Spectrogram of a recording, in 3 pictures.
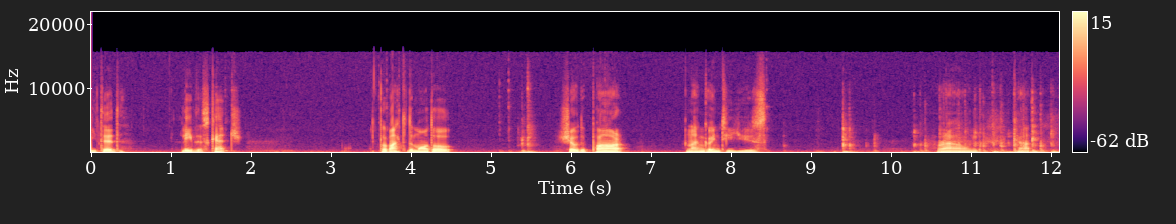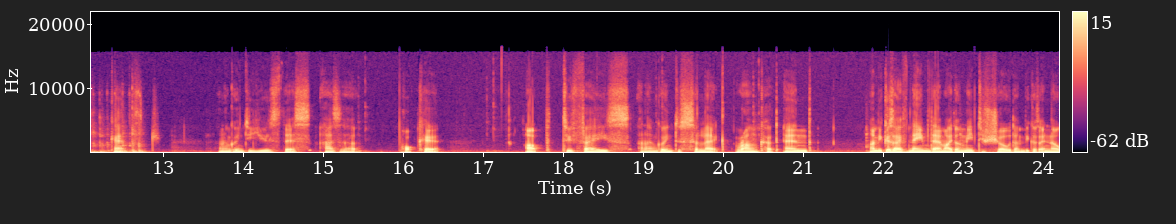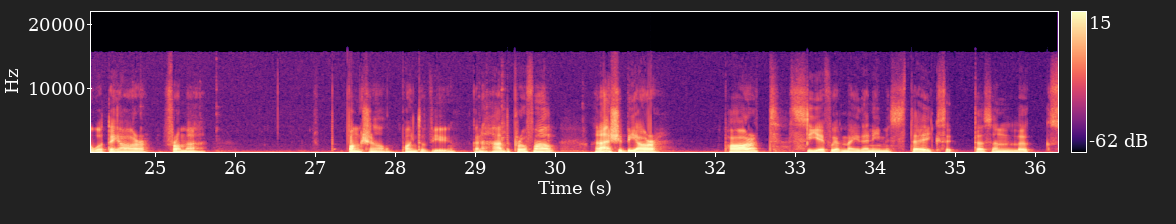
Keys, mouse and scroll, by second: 1.7 click, 3.6 click, 5.1 click, 5.3 space, 6.3 click, 6.8 middle click, 8.3 click, 9.4 F2, 10.0-13.0 typing, 13.1 scroll up 2, 13.5 scroll down 2, 15.4 click, 17.0 click, 18.1 click, 19.1 click, 20.4 click, 21.8 middle click, 22.9 middle click, 24.7 click, 25.5 click, 29.0 click, 29.2 space, 29.9-36.2 middle drag, 30.3-36.2 drag.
